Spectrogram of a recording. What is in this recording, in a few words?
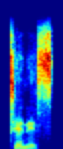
"tennis", Indian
